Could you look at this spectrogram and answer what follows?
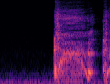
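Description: A single close cough, sharp and throaty, followed by a brief second catch of breath.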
